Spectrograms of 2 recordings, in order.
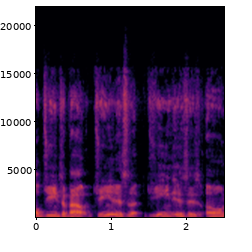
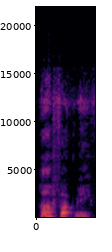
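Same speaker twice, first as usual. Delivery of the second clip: fast exasperated aside; mock grumble; 4 semitones lower than usual. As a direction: grumble it like a weary celebrity. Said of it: "in his head, he's going".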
